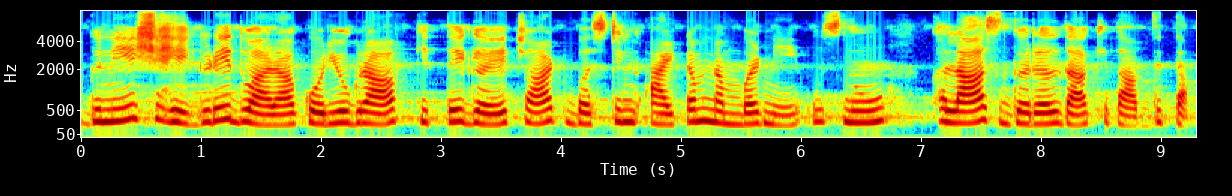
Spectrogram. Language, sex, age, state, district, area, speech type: Punjabi, female, 18-30, Punjab, Gurdaspur, urban, read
